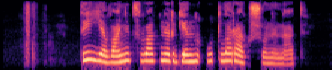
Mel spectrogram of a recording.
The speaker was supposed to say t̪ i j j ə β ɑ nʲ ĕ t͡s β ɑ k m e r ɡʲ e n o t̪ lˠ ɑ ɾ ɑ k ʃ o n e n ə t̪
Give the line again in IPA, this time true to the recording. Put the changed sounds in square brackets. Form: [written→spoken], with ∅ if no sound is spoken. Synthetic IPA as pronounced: t̪ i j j [ə→ɑ] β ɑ nʲ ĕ t͡s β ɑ k [m→n] e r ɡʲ e n [o→u] t̪ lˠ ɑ ɾ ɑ k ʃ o n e n [ə→ɑ] t̪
